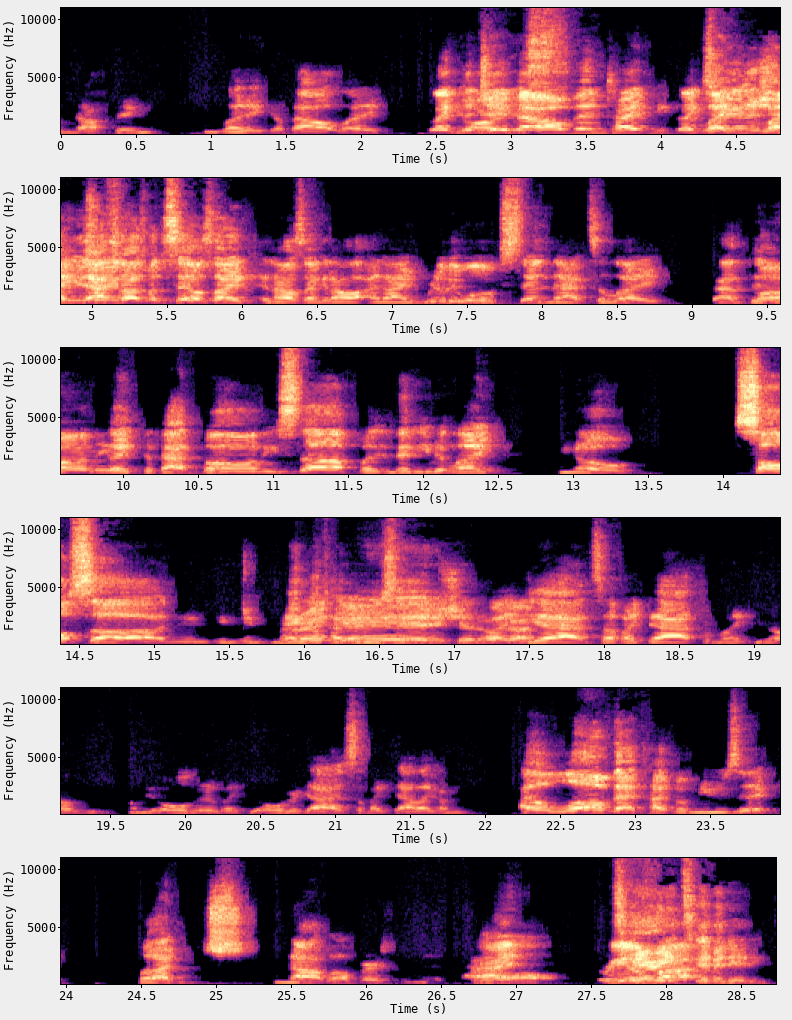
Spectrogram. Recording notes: serious sound issues on this episode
